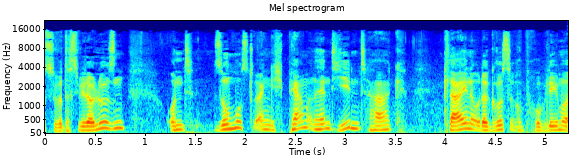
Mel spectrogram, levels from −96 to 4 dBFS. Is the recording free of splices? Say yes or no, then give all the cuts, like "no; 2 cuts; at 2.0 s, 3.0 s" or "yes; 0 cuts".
yes; 0 cuts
